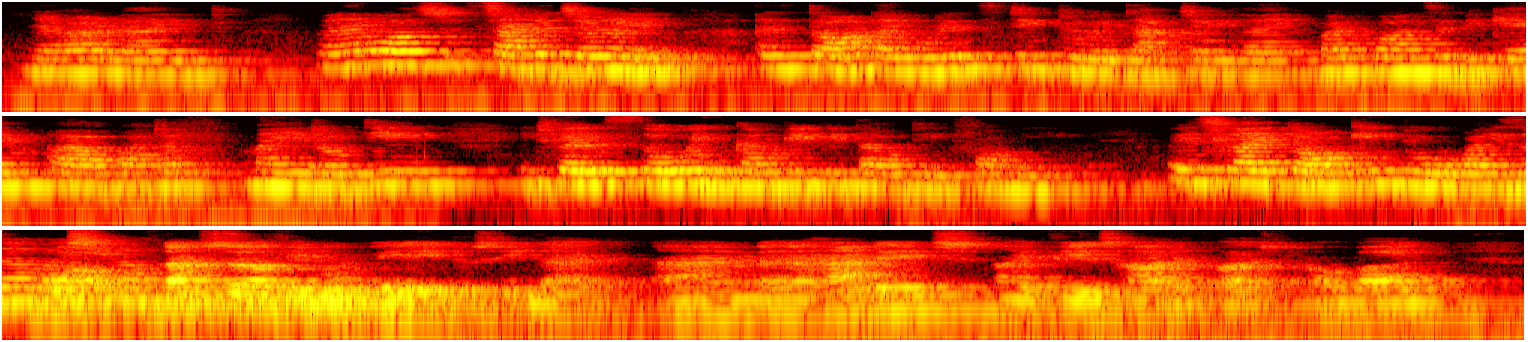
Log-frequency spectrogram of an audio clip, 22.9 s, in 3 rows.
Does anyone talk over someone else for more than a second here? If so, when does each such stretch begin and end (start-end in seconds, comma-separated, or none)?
15.4-17.0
